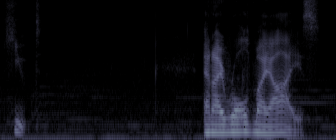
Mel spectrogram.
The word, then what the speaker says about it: Qt: Which, notably, Qt is technically pronounced cute.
